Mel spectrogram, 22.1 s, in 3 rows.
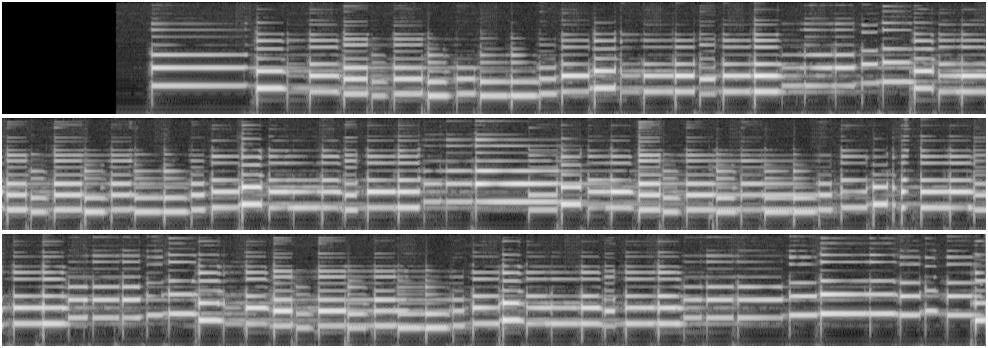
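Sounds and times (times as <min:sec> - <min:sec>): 
Irish mandolin tune in G major: 0:01.1 - 0:22.1.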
